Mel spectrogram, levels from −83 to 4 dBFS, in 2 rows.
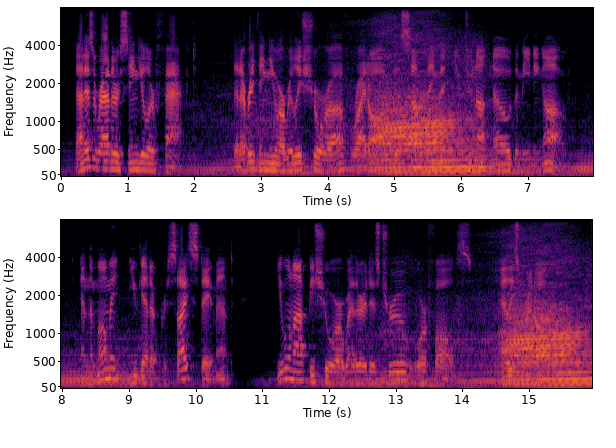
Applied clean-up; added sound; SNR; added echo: none; Motorcycle; 0 dB; none.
